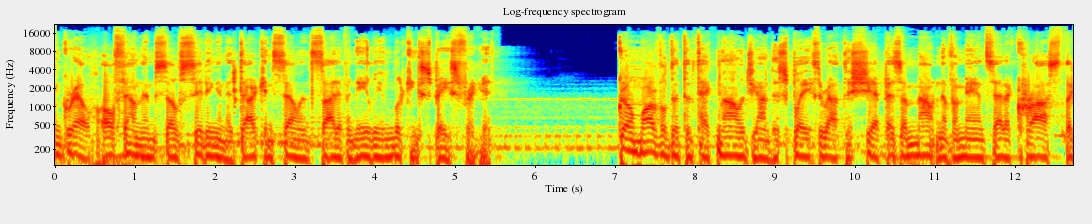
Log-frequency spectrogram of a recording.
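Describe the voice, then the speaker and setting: A man narrating a scripted radio drama in a measured, dramatic storytelling manner. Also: extremely low pitch, level tone, fairly bright tone. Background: music.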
